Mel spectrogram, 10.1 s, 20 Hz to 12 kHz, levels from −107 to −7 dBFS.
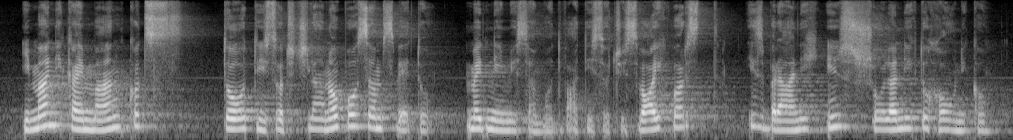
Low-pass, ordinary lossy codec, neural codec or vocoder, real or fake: none; none; none; real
